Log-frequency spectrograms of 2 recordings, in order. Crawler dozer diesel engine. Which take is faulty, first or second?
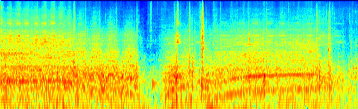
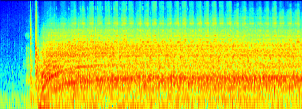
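first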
